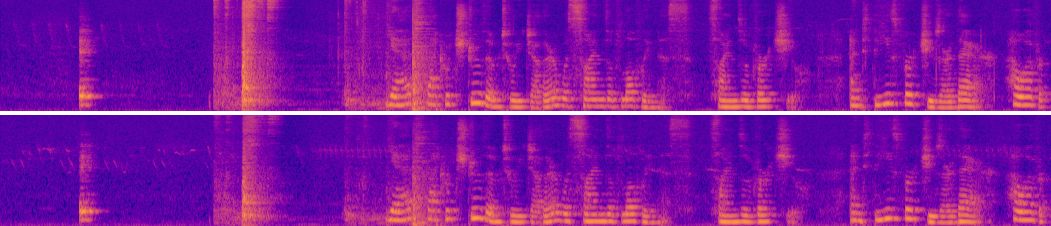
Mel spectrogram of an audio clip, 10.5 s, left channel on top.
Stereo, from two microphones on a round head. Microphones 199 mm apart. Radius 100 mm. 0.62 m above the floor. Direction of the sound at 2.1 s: 70° left (ahead or behind).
